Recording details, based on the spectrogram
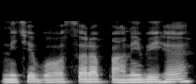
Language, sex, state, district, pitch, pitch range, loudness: Hindi, male, Tripura, West Tripura, 110 Hz, 105-115 Hz, -16 LUFS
